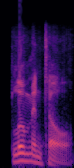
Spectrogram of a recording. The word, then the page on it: Bluemantle: American English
